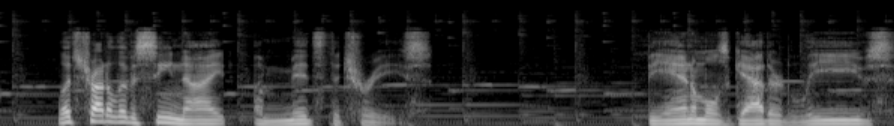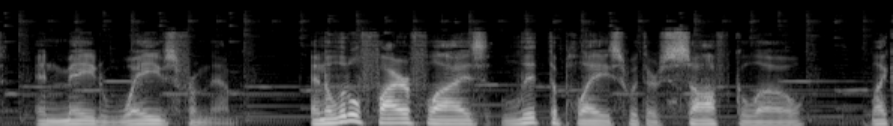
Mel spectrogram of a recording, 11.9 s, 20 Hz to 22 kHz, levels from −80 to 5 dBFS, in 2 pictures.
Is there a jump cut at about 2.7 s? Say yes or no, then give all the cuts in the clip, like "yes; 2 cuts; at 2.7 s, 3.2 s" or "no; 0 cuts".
yes; 2 cuts; at 2.7 s, 4.0 s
